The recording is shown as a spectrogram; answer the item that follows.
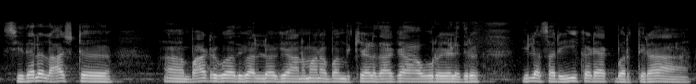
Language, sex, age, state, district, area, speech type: Kannada, male, 18-30, Karnataka, Chitradurga, rural, spontaneous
